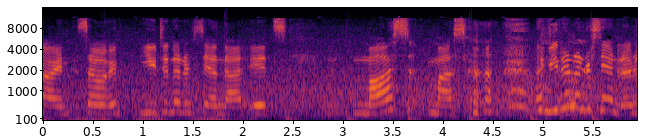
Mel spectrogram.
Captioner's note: laughter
